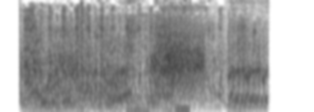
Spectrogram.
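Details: About three seconds of loud, continuous rumbling and gurgling with a deeper groan near the end: stomach growling (borborygmi).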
